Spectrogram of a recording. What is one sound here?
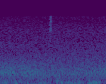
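A soft menu click sounds once.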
